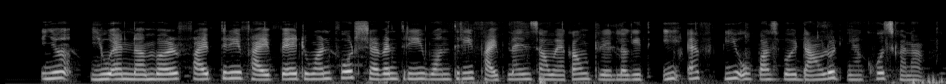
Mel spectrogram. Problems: none marked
